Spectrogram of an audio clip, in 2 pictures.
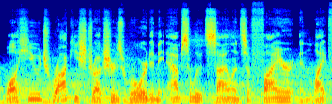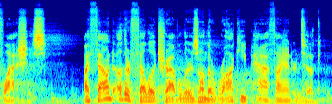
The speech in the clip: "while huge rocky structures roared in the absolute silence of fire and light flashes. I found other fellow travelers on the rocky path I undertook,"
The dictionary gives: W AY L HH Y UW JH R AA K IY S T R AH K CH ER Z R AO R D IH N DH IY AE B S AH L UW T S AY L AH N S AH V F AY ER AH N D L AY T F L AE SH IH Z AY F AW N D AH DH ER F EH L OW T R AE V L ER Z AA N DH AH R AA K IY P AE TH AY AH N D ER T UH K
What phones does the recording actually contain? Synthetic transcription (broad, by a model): W AY L HH Y UW JH R AA K IY S T R AH K CH ER Z R AO R D IH N DH IY AE B S AH L UW T S AY L AH N S AH V F AY ER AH N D L AY T F L AE SH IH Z AY F AW N D AH DH ER F EH L OW T R AE V L ER Z N DH AH R AA K IY P AE TH AY AH N D ER T UH K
